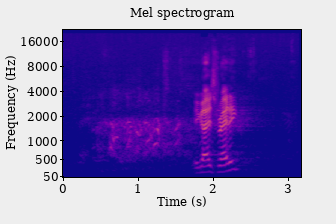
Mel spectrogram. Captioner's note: audience laughs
